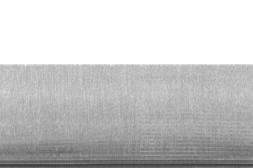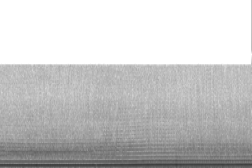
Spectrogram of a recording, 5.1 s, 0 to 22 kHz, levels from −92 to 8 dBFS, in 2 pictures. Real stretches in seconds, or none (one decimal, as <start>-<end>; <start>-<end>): 0.0-1.4; 2.9-3.5; 4.3-5.1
